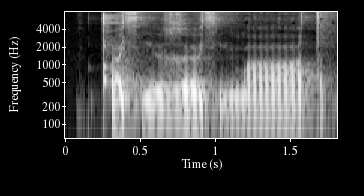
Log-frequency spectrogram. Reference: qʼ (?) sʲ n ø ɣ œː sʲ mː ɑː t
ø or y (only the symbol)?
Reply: y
